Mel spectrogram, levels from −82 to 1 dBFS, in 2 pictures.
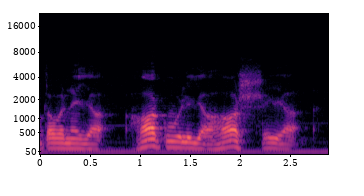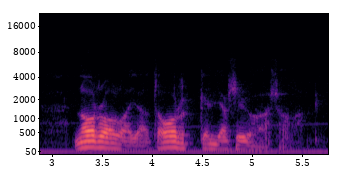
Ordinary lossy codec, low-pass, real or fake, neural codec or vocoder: none; none; real; none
